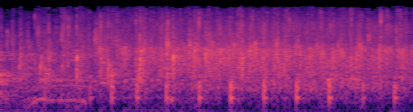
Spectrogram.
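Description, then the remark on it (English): A crowd claps steadily for about five seconds, a dense patter of many hands with a few sharper individual claps standing out at a regular pace, fairly even in loudness throughout. “Apparently we are going to clap.”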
